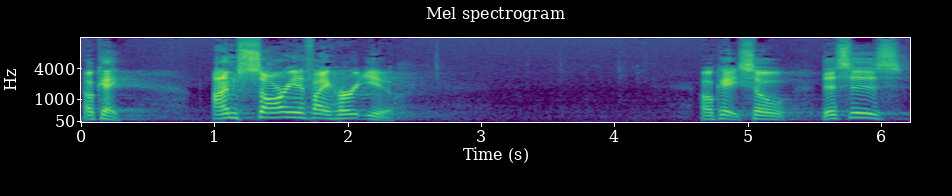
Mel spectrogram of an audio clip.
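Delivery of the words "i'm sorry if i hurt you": fake apology. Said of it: "token statements that are not confession".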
